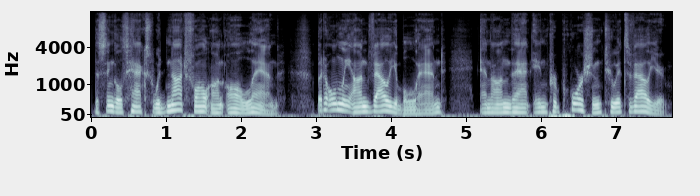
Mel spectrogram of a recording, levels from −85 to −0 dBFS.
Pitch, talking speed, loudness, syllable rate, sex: 110 Hz, 170 wpm, -17 LUFS, 4.3 syllables/s, male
